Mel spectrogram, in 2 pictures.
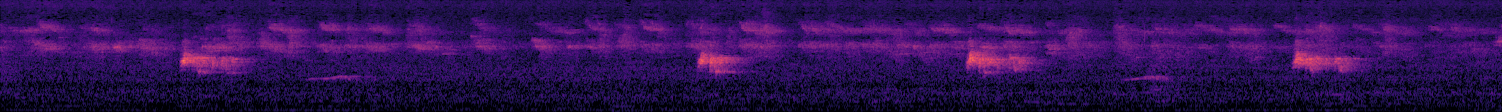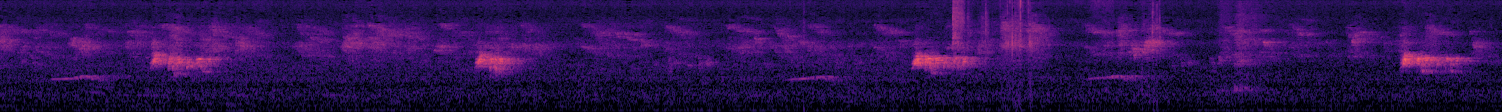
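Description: A small bird chirping: a short, sharp call repeated every three to five seconds, about eight times, with softer, lower notes in between. A faint steady low hum runs beneath.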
